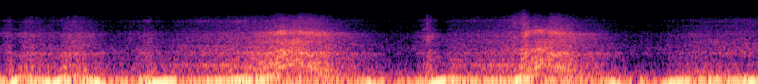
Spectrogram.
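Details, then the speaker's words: Engine from the truck Creampuff on a test stand while being revved: one exhaust pipe blew off. Loud, raw, deep blat that swells with each rev and has no muffling on one side; an exhaust leak from the blown-off pipe. "Watch that tack. We just blew one of our exhaust pipes off."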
